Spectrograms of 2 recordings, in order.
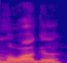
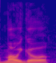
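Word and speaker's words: Mauigoa: Maybe they go Moago. I don't know how to say his name. I apologize. Maui-Goa. Sorry, Maui-Goa.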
